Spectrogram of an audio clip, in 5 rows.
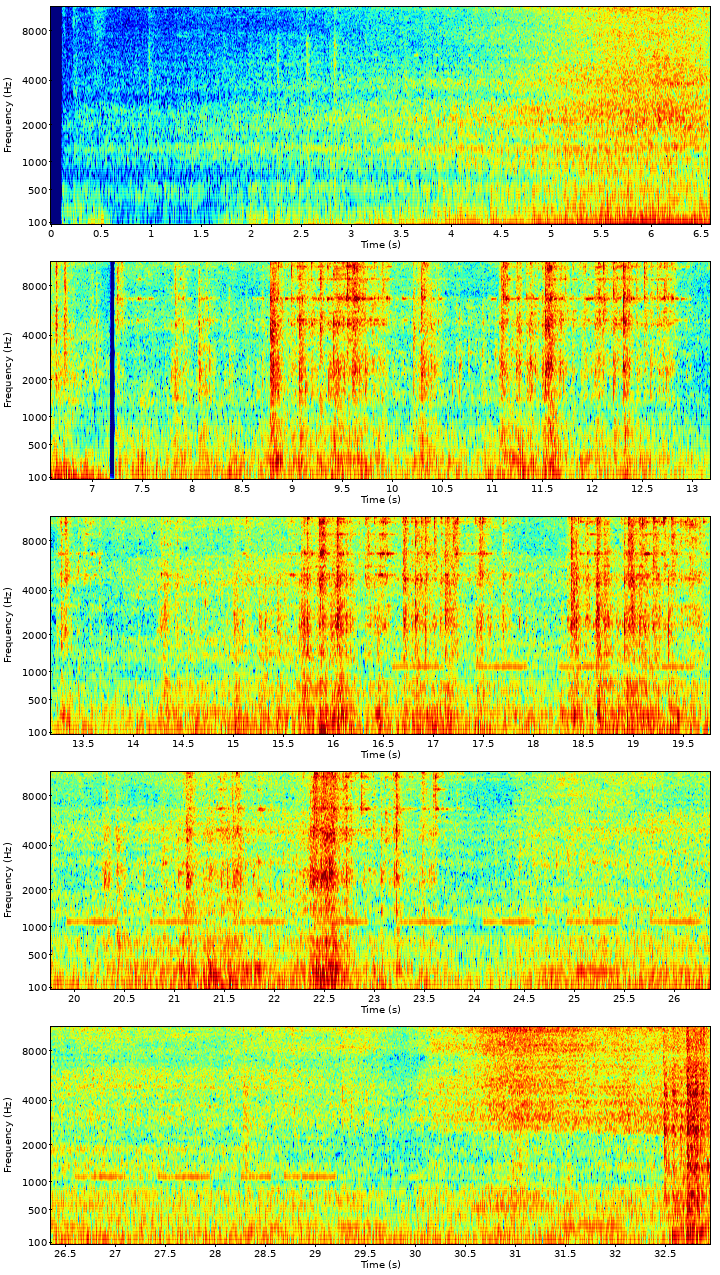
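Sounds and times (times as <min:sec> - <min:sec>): diesel machinery rumble: 0:00.1 - 0:32.9
beeping alarm: 0:15.6 - 0:29.5.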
